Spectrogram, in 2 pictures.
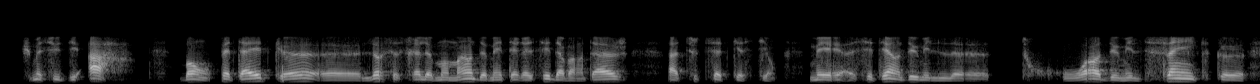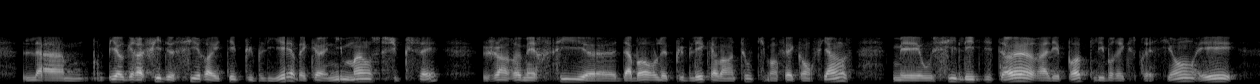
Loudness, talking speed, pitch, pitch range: -30 LUFS, 145 wpm, 110 Hz, 105-140 Hz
